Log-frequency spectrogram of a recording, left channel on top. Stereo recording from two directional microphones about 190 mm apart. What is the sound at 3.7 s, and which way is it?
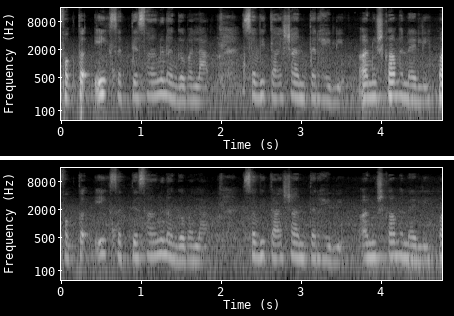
Speech, 45° left (ahead or behind).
